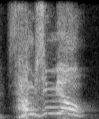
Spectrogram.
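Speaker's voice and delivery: very high and loud; squealing bid. Acted. Abraham bidding thirty to God, very high. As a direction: blurt the number out cheekily.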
